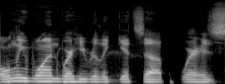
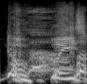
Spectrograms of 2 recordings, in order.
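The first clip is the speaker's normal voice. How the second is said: mock pleading; 10 semitones higher than usual. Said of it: "He's like".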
